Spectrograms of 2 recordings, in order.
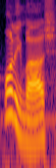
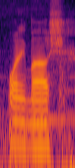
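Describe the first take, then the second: First: The greeting sounds cheerful and upbeat. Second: The greeting sounds sad and disheartened. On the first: "Happy to see you" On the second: "that sounded really disheartened"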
